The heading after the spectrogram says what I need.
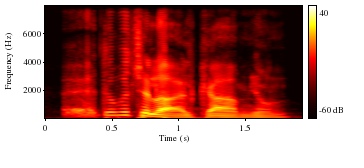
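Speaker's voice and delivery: plain reading voice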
